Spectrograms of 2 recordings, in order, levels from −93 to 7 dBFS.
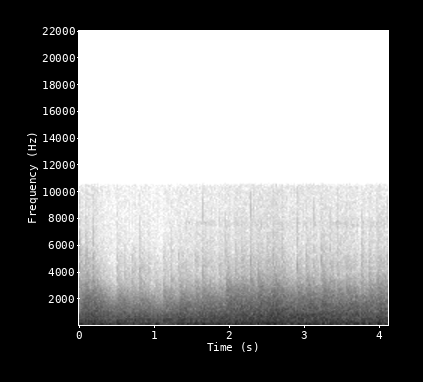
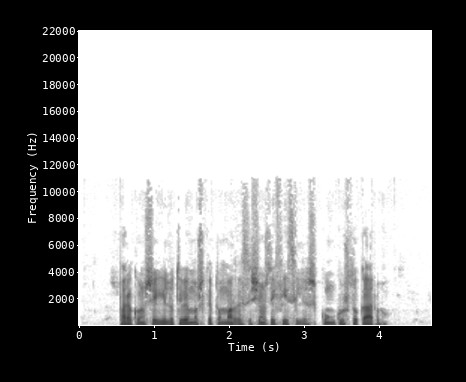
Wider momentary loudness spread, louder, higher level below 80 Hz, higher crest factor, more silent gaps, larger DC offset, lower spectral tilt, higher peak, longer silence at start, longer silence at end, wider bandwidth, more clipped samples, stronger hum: about the same, 5 LU vs 7 LU; first, -14 LUFS vs -26 LUFS; first, -28 dBFS vs -46 dBFS; second, 14 dB vs 22 dB; neither; neither; first, -11 dB/octave vs -6 dB/octave; first, 0 dBFS vs -4 dBFS; second, 0 s vs 0.55 s; second, 0 s vs 0.6 s; second, 4.5 kHz vs 11.5 kHz; neither; neither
